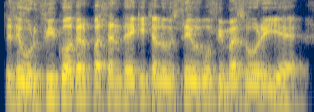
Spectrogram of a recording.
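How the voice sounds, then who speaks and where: Calm interviewer. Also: male voice, fairly high pitch, moderate pace. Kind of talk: interview questions.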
